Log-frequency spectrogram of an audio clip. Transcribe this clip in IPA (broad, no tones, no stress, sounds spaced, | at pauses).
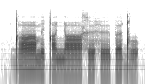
ɡ͡ǃ ɑː m e ǃ ɑ ɲ ɑː x ø h øː p œ ɡ͡ǃ o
